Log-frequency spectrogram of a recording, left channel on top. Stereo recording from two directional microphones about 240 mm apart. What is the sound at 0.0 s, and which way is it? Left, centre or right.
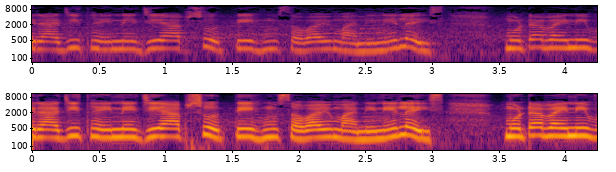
Speech, right.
